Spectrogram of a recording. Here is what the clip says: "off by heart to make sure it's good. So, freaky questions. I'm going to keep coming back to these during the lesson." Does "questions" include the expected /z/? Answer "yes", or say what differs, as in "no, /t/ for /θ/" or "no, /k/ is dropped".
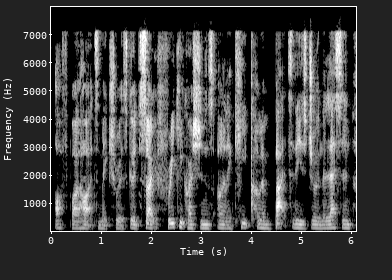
yes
